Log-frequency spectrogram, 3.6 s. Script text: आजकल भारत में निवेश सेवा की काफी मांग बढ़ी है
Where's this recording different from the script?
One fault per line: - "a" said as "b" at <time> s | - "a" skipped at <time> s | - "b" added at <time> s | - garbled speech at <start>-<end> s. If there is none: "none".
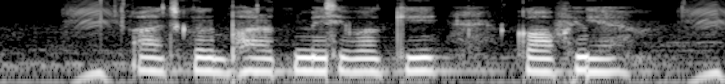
- "निवेश" skipped at 1.6 s
- "मांग बढ़ी" skipped at 2.9 s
